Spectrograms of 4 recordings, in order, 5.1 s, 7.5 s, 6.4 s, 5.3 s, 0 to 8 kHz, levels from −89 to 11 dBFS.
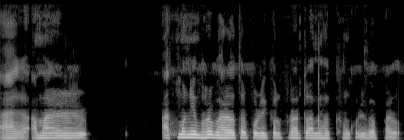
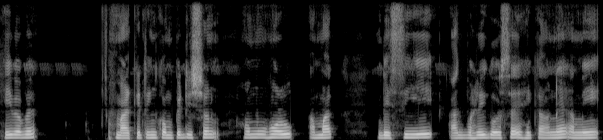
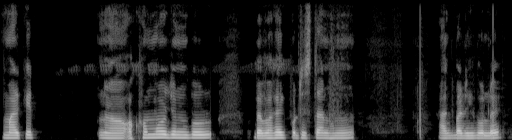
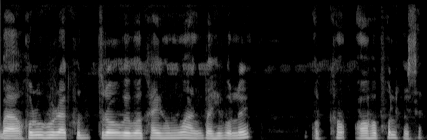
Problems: background sounds at intervals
